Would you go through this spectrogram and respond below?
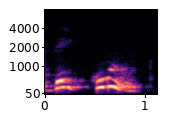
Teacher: Nós temos aí um encontro vocálico, cujo segunda vogal, a segunda sílaba desse encontro vocálico, que por conseguinte é um encontro vocálico que ocorre uma interrupção, uma pausa, daí haver esse hiato, né? A sílaba tônica dele se desloca, não é mais o i, a tônica, é o u. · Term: paroxítona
